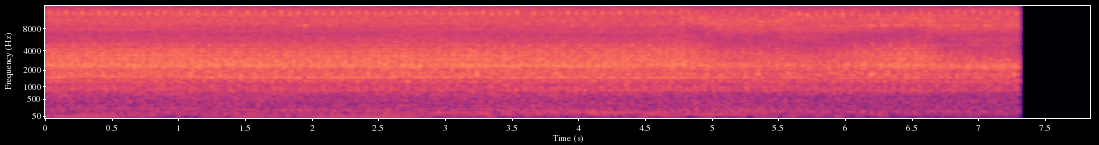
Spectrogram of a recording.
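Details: 2003 Nissan X-Trail QR20DE after crank-no-start (code P0335, crankshaft position sensor) was solved: steady even idle, smooth unbroken beat, no misses, knocks or ticks, settles and holds speed; normal idle.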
